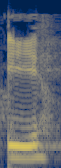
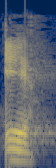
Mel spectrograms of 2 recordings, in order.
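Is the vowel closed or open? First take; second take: closed; open. First: The vowel is said closed. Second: The vowel is said open. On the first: This is how it is said in other states. "em vários outros estados, a pronúncia é mais fechada" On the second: This is how it is said in Rio de Janeiro. "Aqui no Rio de Janeiro, a nossa pronúncia é muito aberta"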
